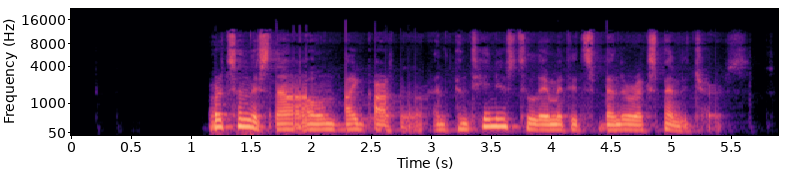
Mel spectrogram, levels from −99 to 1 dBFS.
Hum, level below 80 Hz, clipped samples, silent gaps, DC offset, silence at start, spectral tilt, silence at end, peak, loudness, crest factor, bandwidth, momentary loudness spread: none; -62 dBFS; under 0.1%; none; under 0.1%; 1.15 s; -6 dB/octave; 0.45 s; -6 dBFS; -23 LUFS; 18 dB; 12 kHz; 12 LU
